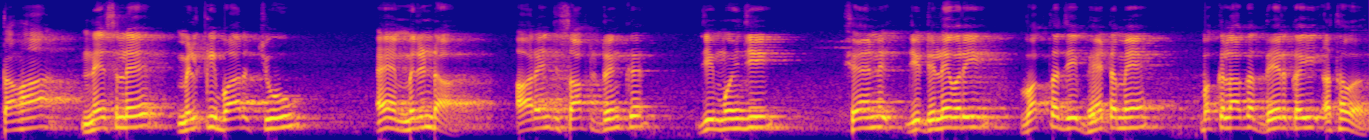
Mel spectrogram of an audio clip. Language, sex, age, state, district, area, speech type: Sindhi, male, 60+, Madhya Pradesh, Katni, urban, read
